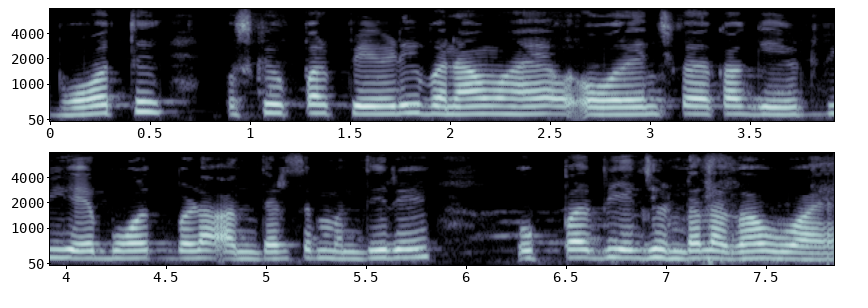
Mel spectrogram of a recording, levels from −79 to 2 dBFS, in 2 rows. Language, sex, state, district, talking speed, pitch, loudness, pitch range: Hindi, female, Rajasthan, Jaipur, 200 wpm, 205 Hz, -16 LUFS, 195-215 Hz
